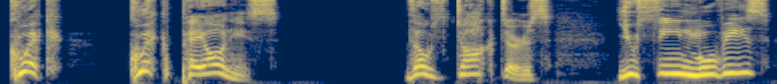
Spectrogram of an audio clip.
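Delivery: panicked high-pitched orders; injured friend barking panicked orders at his friends; frantic injured man. Acted.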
